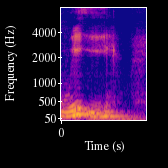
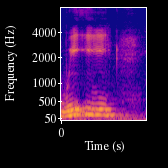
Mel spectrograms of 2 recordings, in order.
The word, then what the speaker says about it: uii: So my favorite word actually is a Samoan word, and it is spelled U-I-I. It's pronounced wii, and it means the youngest in the family.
